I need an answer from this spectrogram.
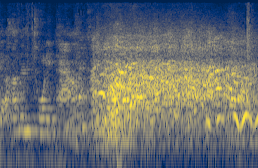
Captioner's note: laughs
